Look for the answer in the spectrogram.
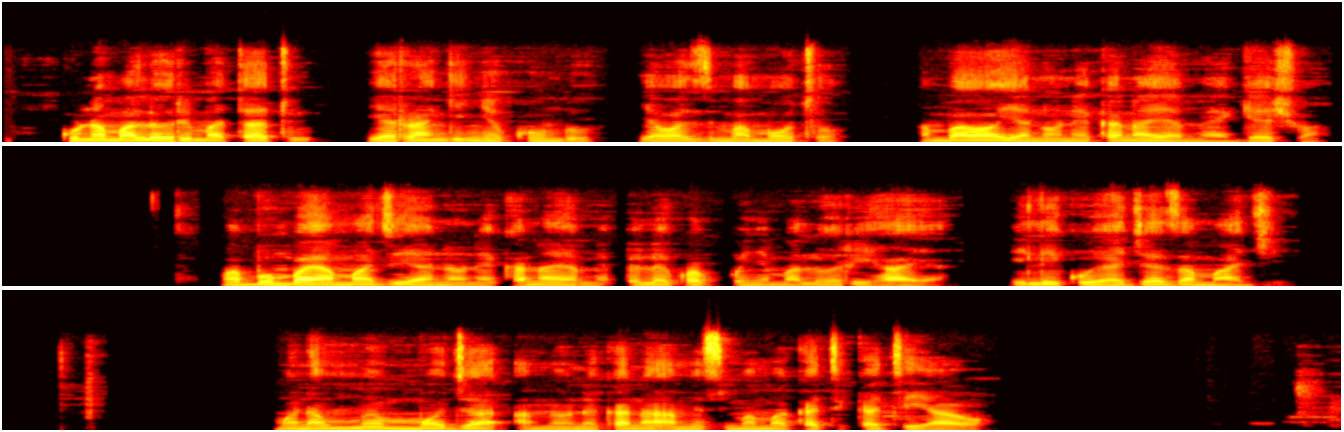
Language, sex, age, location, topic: Swahili, male, 25-35, Nairobi, health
